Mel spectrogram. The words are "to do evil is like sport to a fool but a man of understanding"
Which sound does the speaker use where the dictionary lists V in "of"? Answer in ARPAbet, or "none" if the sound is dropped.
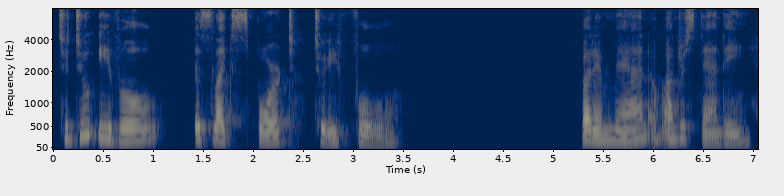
V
